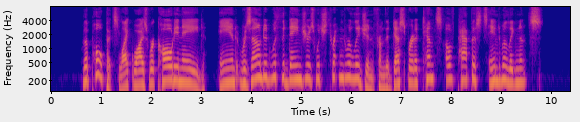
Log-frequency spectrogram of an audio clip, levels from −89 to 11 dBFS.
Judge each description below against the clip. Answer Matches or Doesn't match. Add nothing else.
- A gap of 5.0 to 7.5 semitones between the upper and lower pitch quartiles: Doesn't match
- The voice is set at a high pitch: Matches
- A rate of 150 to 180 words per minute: Doesn't match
